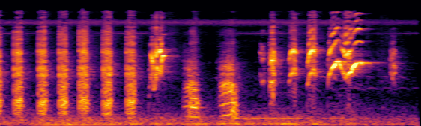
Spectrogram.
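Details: Young Javan myna lure song: a run of evenly spaced harsh, rasping chirps about every quarter second, then a couple of squawks and a quick cluster of sharp rising whistles, over a faint constant high hum.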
